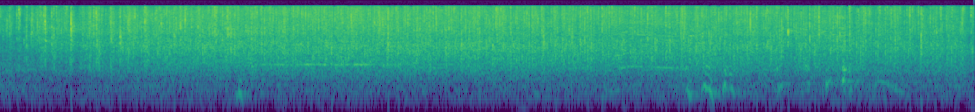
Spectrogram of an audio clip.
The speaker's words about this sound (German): Sie kriegen ganz viel Applaus.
